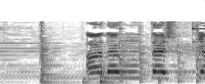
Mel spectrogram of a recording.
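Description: Indian devotional background music: tabla strokes over sustained pitched string tones, growing louder about a second in.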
